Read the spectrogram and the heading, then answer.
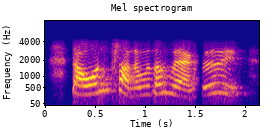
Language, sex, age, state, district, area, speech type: Bodo, female, 18-30, Assam, Chirang, urban, conversation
